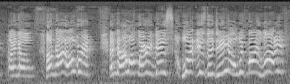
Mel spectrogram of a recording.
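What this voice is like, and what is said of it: Crying voice sounding like Jerry Seinfeld. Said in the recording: “Are you imitating me? ... This is what I sound like when I cry.”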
